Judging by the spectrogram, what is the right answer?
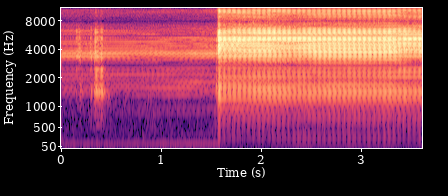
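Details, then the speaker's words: Andis Master magnetic clipper with the slotted armature adjustment screw backed off: a soft hum, then a loud, harsh buzzing clatter as the armature slaps the housing. Armature rattle from a loose adjustment screw. "way too noisy that's the armature clattering so now that we've loosened it to make it clatter we're gonna go the other direction"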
